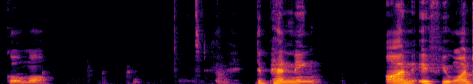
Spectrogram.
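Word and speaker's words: cómo: means the first syllable is stressed and it's pronounced komo not komo depending on if you want to address a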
